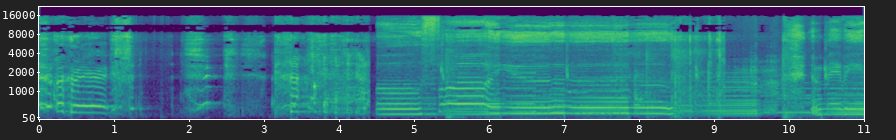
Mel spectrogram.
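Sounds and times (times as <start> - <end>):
music with long held notes: 4.5 - 11.0.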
